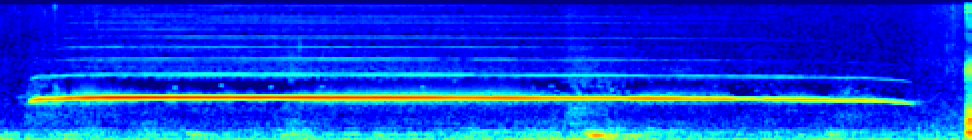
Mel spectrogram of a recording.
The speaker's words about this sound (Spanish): con unas cañas que se agrupan, se tejen, que es una antara de cañas.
